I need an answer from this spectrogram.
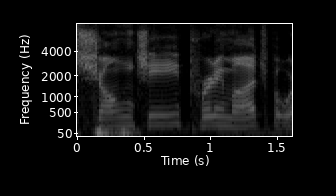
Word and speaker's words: Shang-Chi: Yeah, well, Shang-Chi should be pronounced Shang-Chi, pretty much, but we're not going to ever possibly, do that.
